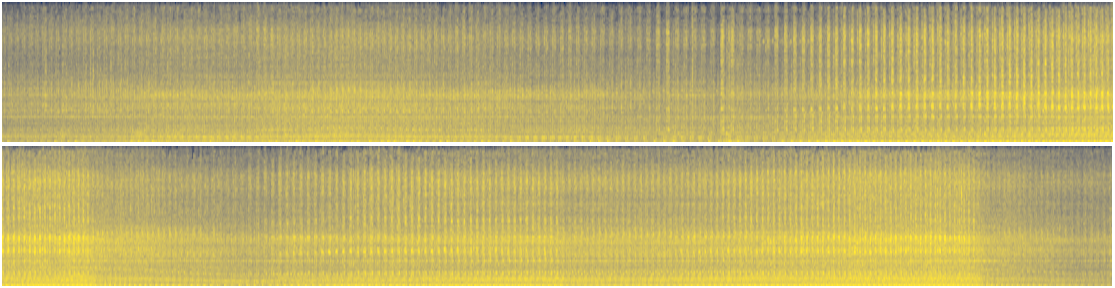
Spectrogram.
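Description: A motorcycle engine runs rough while firing on only one cylinder, a loud, uneven mid-pitched chugging that rises and falls in intensity for over twenty seconds, close and alone.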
